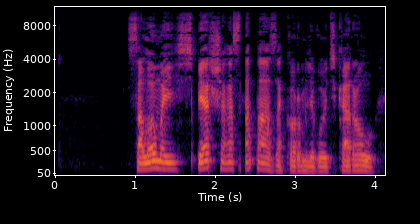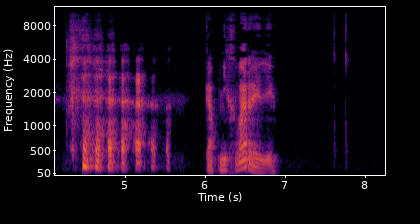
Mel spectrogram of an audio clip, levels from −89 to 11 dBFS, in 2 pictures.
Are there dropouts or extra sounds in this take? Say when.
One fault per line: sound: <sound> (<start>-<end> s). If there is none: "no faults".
sound: dropout (2.3-2.4 s)
sound: laugh (4.3-5.6 s)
